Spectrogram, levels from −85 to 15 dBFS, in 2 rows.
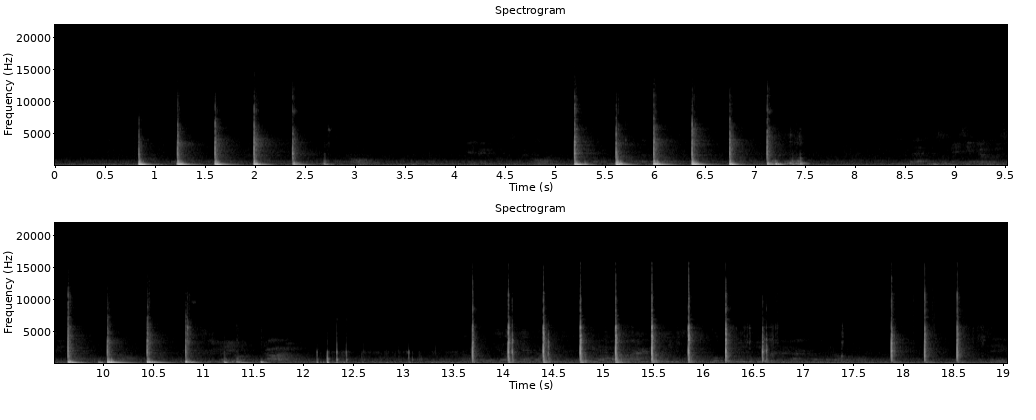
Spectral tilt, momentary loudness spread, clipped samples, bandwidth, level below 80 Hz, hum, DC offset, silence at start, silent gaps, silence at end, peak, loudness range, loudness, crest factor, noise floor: -6.5 dB/octave; 19 LU; under 0.1%; 11 kHz; -46 dBFS; none; under 0.1%; 0.85 s; none; 0.5 s; -6 dBFS; 12 LU; -30 LUFS; 24 dB; -63 dBFS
